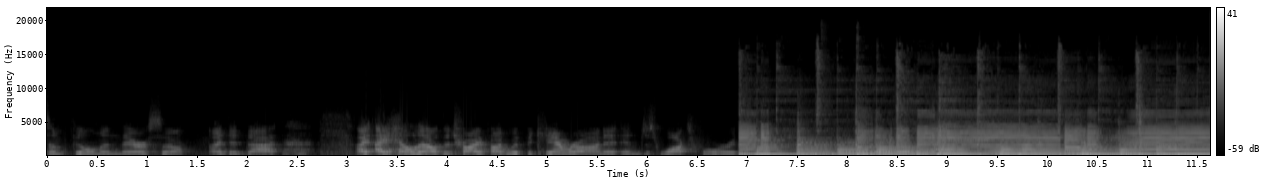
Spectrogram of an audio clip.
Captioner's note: chuckles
